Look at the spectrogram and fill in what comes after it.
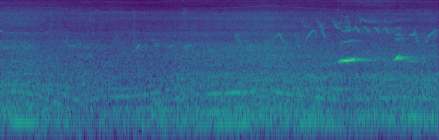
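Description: Small birds chirping and twittering, with two louder short calls about three and a half and four seconds in, over a steady low background hum.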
